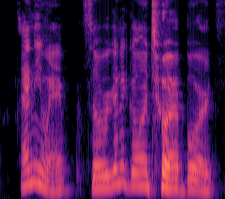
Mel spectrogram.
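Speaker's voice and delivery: fast, loud, high overly excited voice. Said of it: "I got overly excited".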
